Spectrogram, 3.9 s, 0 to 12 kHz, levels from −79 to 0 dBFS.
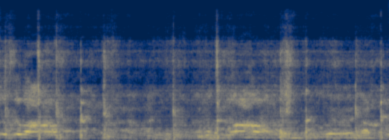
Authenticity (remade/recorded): remade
